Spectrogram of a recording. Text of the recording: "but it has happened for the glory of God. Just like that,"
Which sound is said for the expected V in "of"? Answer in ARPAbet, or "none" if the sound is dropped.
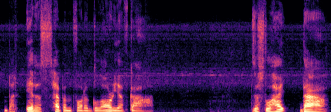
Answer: V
